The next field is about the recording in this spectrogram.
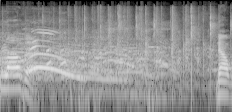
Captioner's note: audience applause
